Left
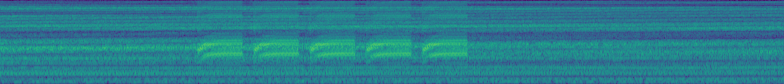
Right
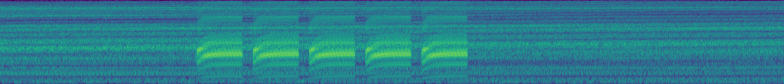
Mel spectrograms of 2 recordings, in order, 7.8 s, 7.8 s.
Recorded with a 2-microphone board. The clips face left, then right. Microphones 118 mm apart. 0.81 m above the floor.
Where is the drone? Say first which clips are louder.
Left 2 dB; 15° left (ahead or behind); by 7.9 s 20° left (ahead or behind).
